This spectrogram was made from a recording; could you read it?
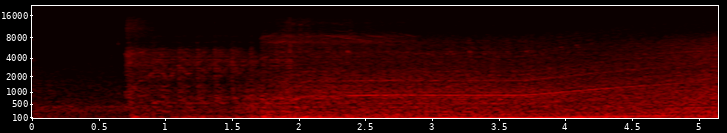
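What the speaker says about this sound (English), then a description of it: "Turn that engine off." A diesel farm vehicle engine in Farming Simulator 19 idles loud and steady, its low rumble settling into a continuous hum after a brief shift near the start.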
